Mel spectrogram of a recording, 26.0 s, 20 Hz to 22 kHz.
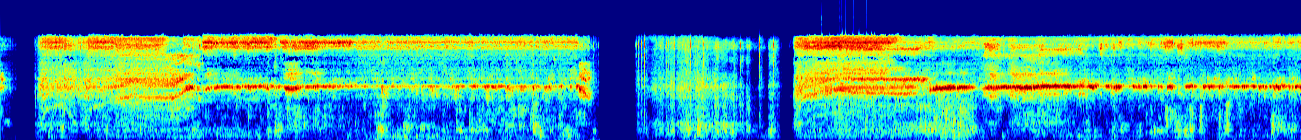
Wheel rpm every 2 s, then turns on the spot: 70, 160, 220, 230, 230, 200, 20, 30, 180, 220, 230, 230, 230.
12-14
